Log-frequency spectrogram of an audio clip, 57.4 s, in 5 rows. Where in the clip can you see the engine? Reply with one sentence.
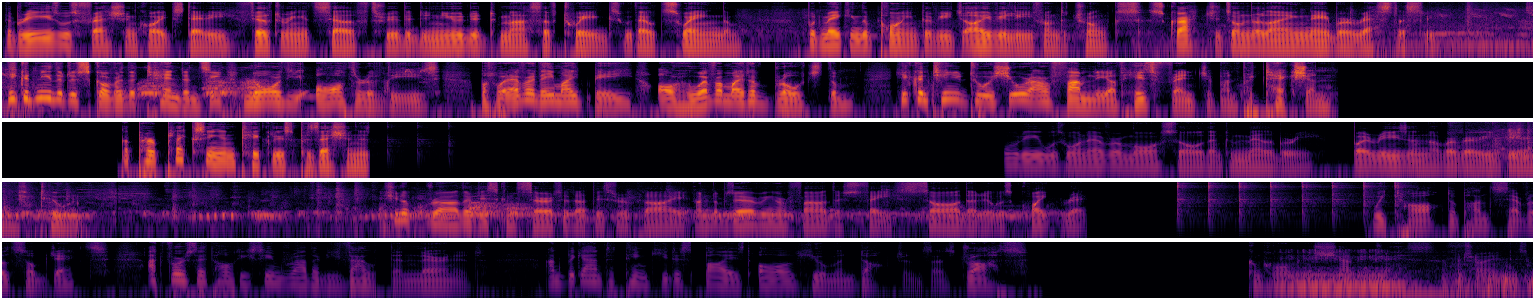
The engine can be heard from 55.5 to 57.3 s.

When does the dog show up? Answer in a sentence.
The dog can be heard from 12.3 to 13.9 s and from 37.2 to 38.6 s.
